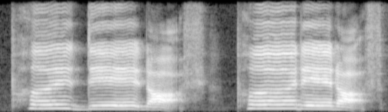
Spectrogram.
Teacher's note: the T at the end of put is going to change into a D sound in American English · both T's are going to change to D's because they are surrounded by vowels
